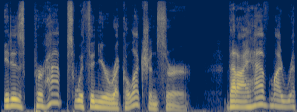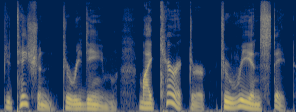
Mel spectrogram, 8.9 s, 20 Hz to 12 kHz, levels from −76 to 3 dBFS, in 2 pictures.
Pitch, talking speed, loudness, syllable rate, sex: 120 Hz, 120 wpm, -20 LUFS, 4.1 syllables/s, male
